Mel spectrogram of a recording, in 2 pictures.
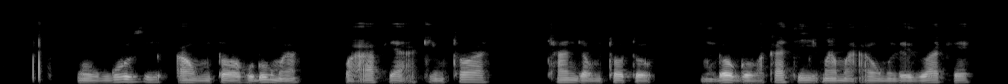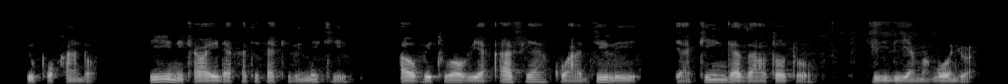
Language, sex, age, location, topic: Swahili, male, 36-49, Wajir, health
